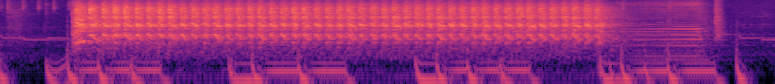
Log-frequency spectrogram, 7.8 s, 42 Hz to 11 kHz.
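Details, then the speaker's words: BMW K100 cafe racer, first start after build with choke on: starter churns about three pulses a second for five seconds with no combustion; fuel leaking from exhaust and first injector, smoke from exhaust, spark present; overfuelling/flooding. "when i hit the start button to the beginning it sounds like or something like it it would start but then as you heard uh no no sound of like like combustion at all and i have a big leak of fuel under my exhaust it's coming out of the exhaust so this is kinda over floating with fuel which is not good"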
